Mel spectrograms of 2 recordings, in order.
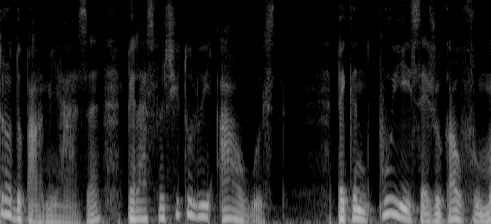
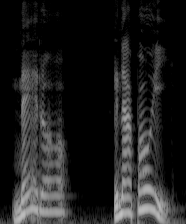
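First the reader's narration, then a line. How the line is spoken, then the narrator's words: Distant voice shouting. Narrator (Romanian): s-a auzit un glas strigând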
